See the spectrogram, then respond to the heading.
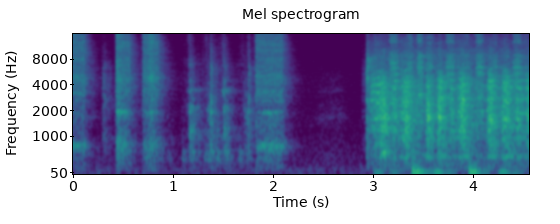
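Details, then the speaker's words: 1983 Yamaha XZ550RK Vision, first start in about 20 years with starting spray, spark present, fuel tank removed for cleaning: uneven, sputtering cranking, then a brief loud catch that stumbles; fires but won't keep running. "that's awesome oh it wants to do it [Laughter] again that's awesome we did it more than once so now it's not a fluke it'll do it"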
